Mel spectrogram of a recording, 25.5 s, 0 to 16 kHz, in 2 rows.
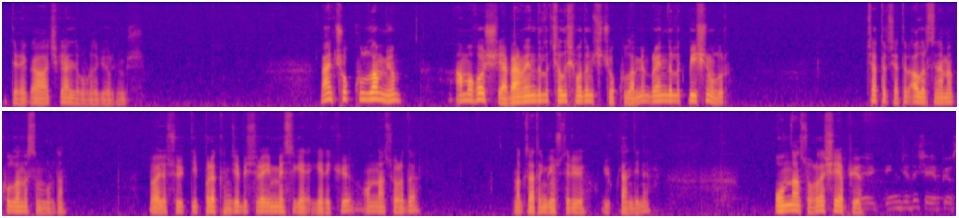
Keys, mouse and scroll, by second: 1.6 scroll down 1, 1.7-2.8 middle drag, 2.8-6.1 drag, 16.2-17.7 middle drag, 17.7 scroll up 3, 17.9-23.0 middle drag, 23.0-25.4 scroll down 1.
